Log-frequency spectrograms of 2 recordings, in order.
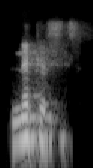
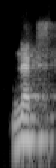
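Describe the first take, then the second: First: The word is split into two syllables. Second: The word is said as one syllable. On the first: The speaker calls it wrong. "they can have it as two syllables, like next" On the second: The speaker calls it right. "this word is only one syllable"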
